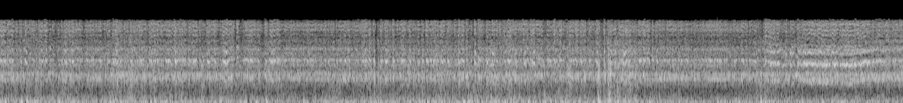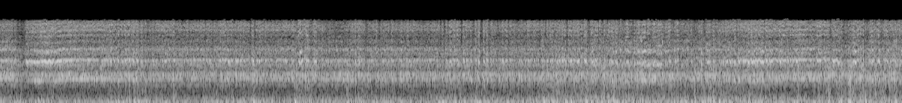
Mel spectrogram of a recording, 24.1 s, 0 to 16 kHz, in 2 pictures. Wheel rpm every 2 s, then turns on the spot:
230, 230, 230, 230, 240, 220, 220, 230, 230, 230, 230, 230.
none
